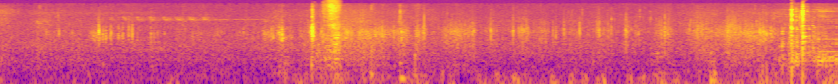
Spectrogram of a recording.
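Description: Near silence, with a few faint scrapes and clicks of a long two-handled knife pressing into the hard rind of a wheel of aged goat cheese, the clearest a little after three seconds in.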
